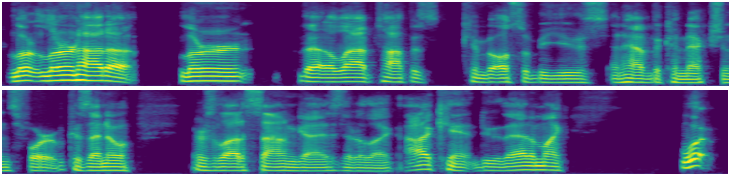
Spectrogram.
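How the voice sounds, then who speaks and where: Guest musician, male, from Michigan, low voice, relaxed and laughing, dry sound. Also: normal speed, no echo. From Michigan, USA. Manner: easygoing, laughs often. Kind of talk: casual interview chat.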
